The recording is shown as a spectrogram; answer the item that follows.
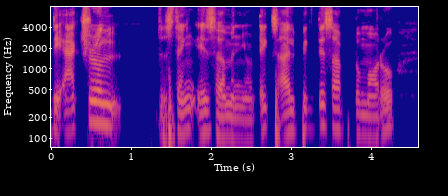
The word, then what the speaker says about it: hermeneutics: by the germans and germans pronounce eu as oi so hermeneutics is what they say but the actual this thing is hermeneutics i'll pick this up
